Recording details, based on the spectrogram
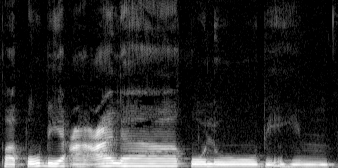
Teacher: यहाँ पर 2 आइन है, दोनों आइन हल्क से निकलेंगे।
